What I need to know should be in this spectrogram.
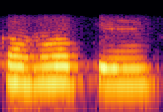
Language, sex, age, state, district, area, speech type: Hindi, female, 18-30, Uttar Pradesh, Azamgarh, urban, conversation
